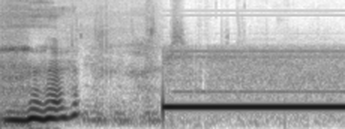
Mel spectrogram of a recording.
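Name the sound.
telephone dialing tones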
